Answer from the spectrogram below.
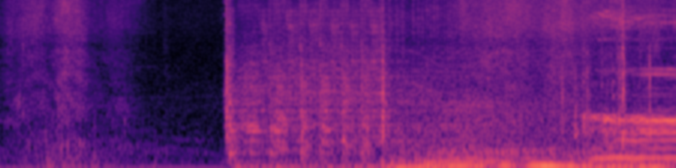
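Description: After a brief quiet moment, the engine of a Lada, a Russian off-road car, abruptly starts up, then revs with a rising, throaty roar as the car begins to pull away.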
